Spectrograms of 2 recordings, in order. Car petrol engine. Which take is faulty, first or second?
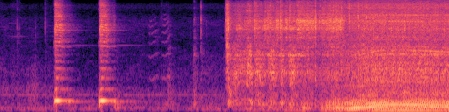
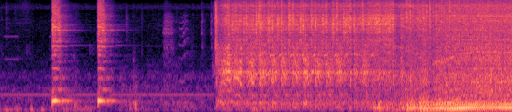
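second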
